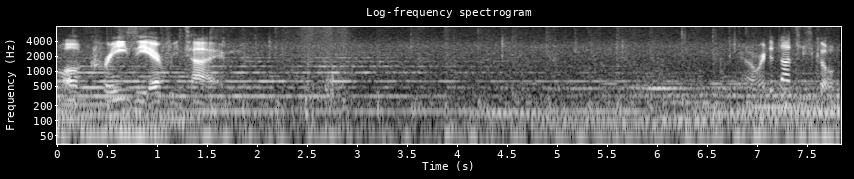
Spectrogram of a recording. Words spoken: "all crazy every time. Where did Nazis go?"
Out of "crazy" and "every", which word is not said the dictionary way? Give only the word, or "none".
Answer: none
